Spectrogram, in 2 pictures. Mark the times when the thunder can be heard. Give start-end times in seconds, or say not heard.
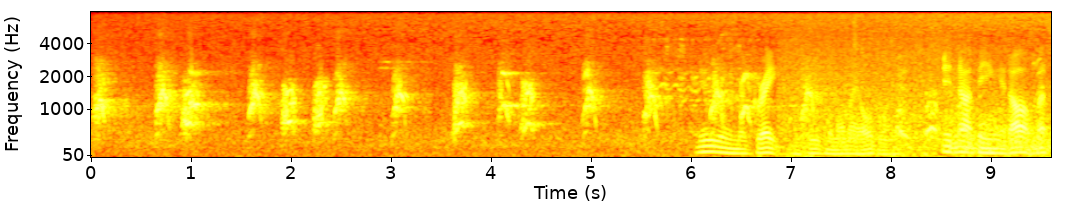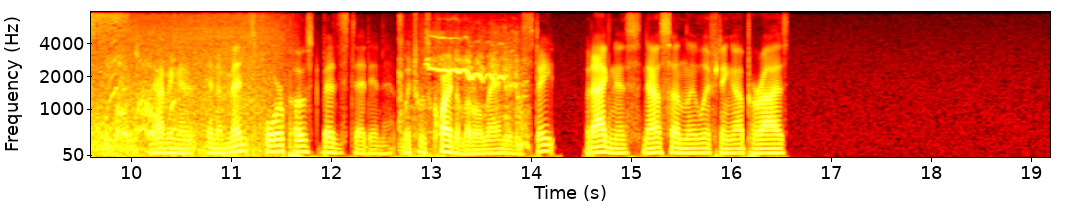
6.8-10.1.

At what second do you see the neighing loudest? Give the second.
13 s.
